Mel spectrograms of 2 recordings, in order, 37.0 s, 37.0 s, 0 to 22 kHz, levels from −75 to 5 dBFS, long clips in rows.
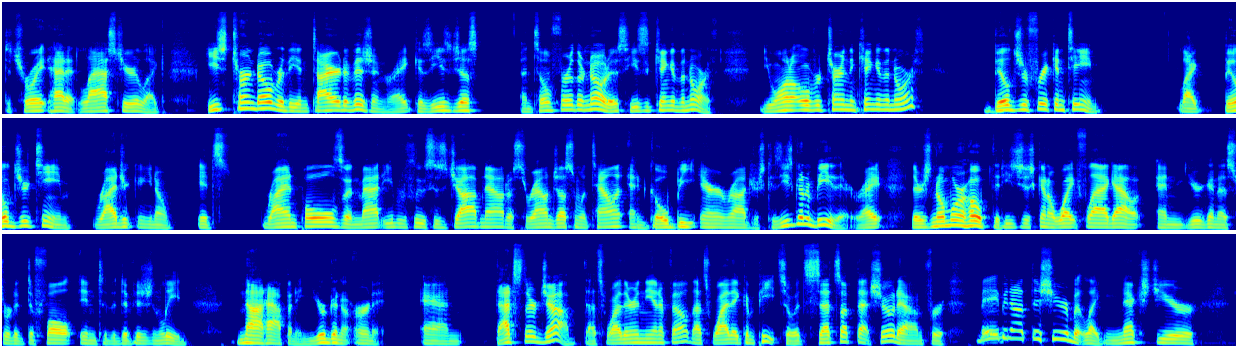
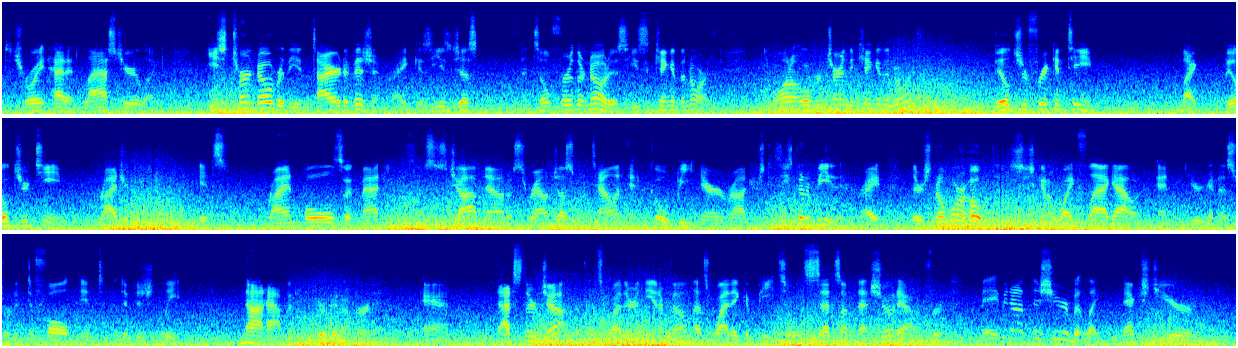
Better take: first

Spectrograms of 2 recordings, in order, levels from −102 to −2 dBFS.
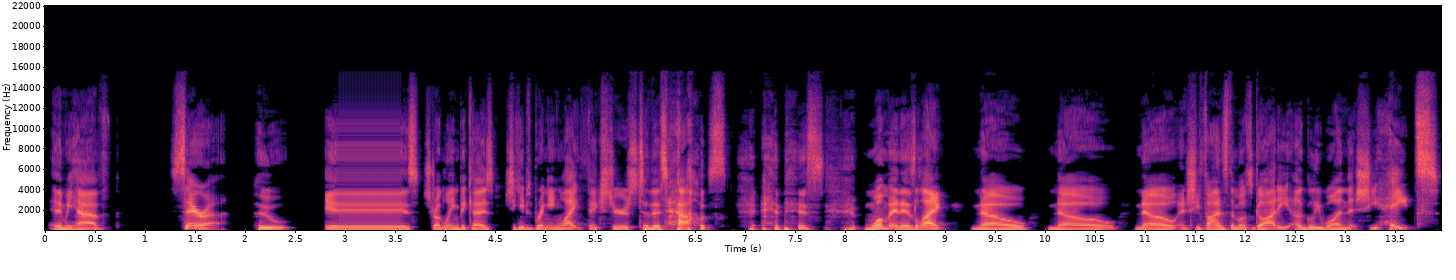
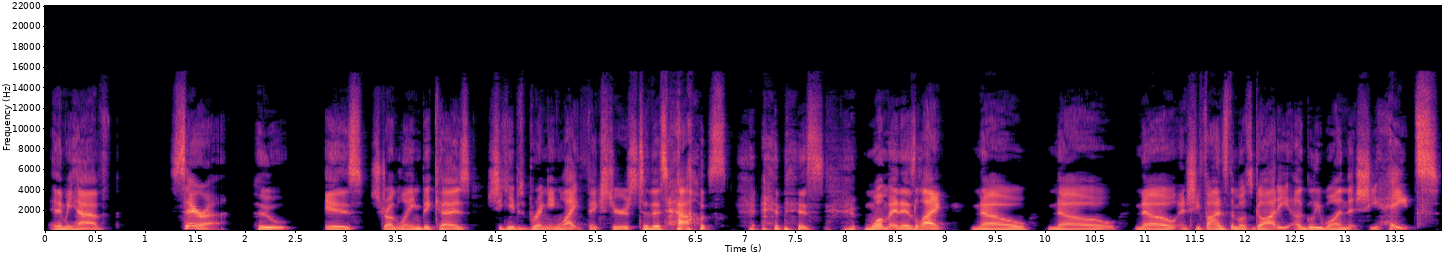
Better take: second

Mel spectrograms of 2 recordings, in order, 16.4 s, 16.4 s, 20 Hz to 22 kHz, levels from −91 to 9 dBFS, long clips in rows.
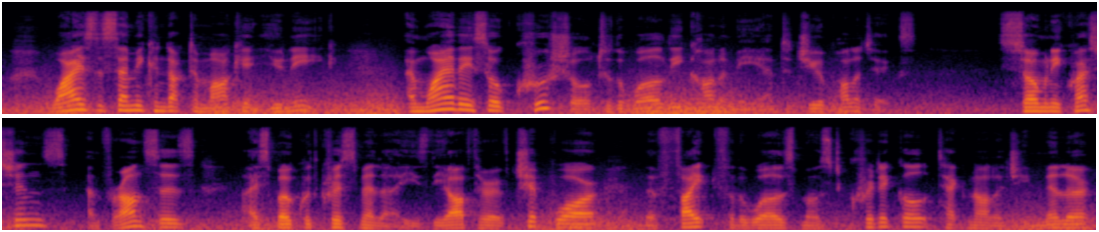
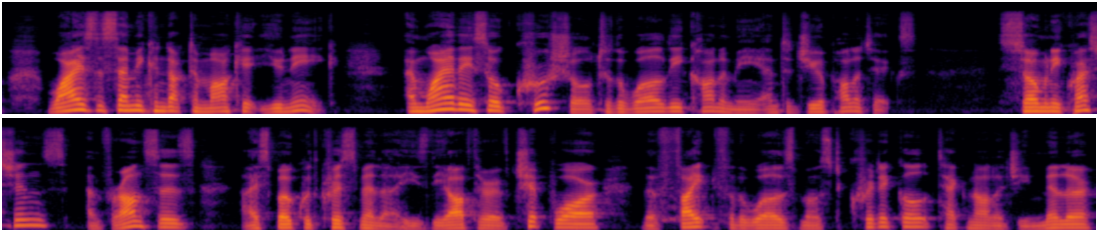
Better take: second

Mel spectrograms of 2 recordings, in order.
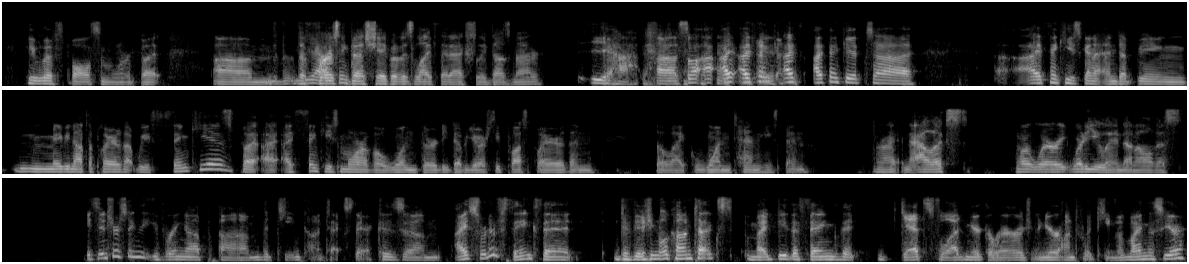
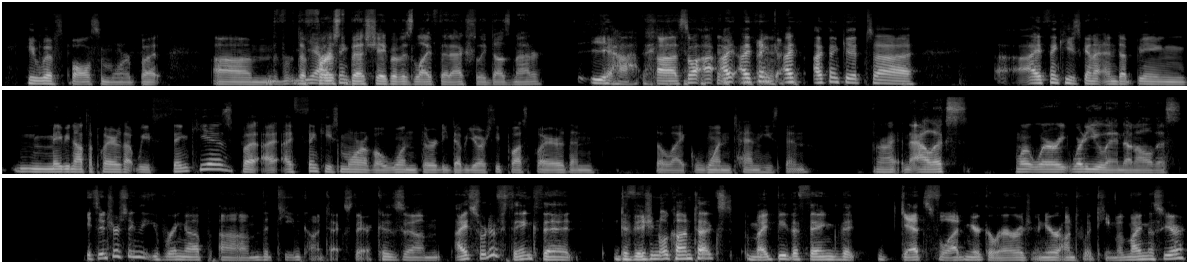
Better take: second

